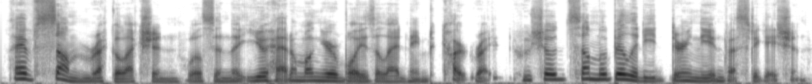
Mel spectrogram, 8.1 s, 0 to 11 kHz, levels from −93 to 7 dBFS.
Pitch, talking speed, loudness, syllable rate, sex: 145 Hz, 165 wpm, -21 LUFS, 5.1 syllables/s, male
